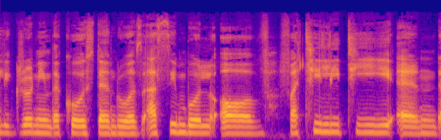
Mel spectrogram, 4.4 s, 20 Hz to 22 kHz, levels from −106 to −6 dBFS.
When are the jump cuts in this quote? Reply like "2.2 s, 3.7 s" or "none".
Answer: none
